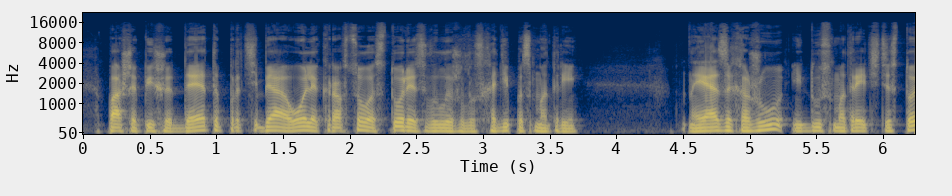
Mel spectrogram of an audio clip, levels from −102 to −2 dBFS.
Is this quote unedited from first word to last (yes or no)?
yes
